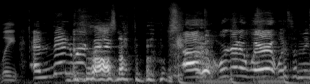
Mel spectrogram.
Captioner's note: laughs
